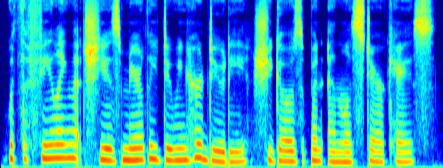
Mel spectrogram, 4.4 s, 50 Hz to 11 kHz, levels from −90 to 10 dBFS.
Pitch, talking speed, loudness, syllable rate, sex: 215 Hz, 215 wpm, -16 LUFS, 5.5 syllables/s, female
